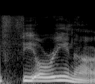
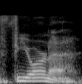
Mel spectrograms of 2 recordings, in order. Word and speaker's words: Fiorina: Carly Fiorina or Fiorina. – I think you pronounce it Fiorna. – Fiorna. – I think it's almost like you just gloss over that second I in her name.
